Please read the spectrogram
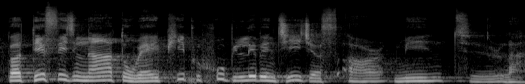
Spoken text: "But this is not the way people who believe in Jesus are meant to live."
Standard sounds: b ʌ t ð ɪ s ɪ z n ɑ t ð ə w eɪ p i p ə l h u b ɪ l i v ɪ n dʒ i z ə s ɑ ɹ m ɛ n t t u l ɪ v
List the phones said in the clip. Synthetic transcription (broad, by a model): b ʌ t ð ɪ s ɪ z n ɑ t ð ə w eɪ p i p ə l h u b ɪ l i v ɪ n dʒ i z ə s ɑ ɹ m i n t t u l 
